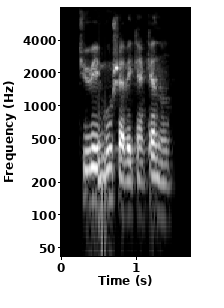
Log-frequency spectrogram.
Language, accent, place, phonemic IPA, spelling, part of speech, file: French, France, Lyon, /tɥe.ʁ‿yn mu.ʃ‿a.vɛ.k‿œ̃ ka.nɔ̃/, tuer une mouche avec un canon, verb, LL-Q150 (fra)-tuer une mouche avec un canon.wav
- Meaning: to use a sledgehammer to crack a nut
